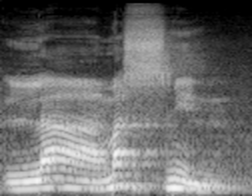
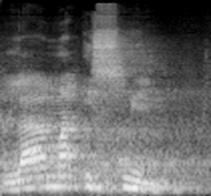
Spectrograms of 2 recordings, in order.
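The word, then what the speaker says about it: لَامِ اسْمٍ: Nah, makanya cara bacanya ini yang bagusnya lamasmin, karena dia tidak dibaca. Jangan dibaca lama ismin, la.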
